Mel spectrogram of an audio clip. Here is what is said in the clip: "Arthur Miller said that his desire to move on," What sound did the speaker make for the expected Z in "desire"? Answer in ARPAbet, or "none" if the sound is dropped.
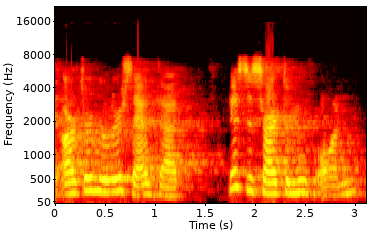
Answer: S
